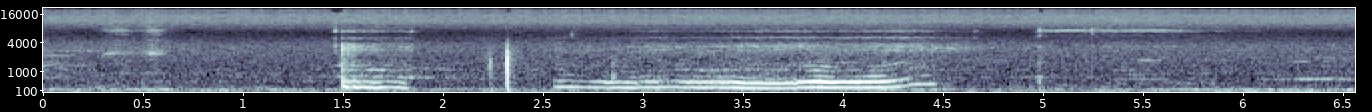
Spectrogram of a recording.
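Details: Someone sleeping peacefully beside their mother, recorded up close with the camera flash off, gives a brief and then a longer soft, tonal snore in a quiet room; intermittent snoring.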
